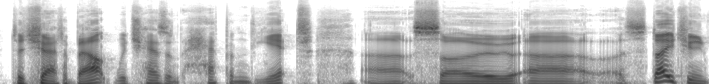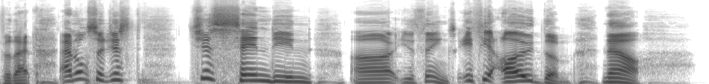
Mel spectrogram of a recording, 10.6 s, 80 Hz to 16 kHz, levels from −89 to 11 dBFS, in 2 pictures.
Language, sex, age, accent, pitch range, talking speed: English, male, 40-59, Australian, 115-170 Hz, 160 wpm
